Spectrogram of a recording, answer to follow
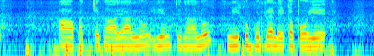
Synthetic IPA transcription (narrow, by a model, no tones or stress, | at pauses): aːpɐt͡ʃːɐɡaːjaːlːo̞ːeːmt̪inaːloːniːkuburːɐlɛːkɐpoːjeː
